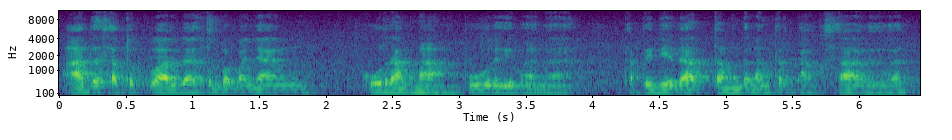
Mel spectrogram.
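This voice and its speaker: A man's voice: mid-range voice, flat delivery, a little fast. A man co-hosting a casual religious discussion, explaining his point through everyday examples. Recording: echoey room with faint hiss.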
